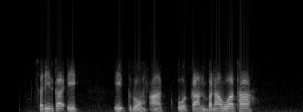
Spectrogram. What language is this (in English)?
Hindi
